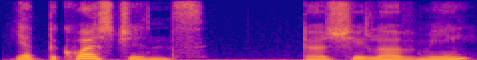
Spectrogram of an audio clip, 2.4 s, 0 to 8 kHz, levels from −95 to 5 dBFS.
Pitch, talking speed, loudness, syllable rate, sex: 165 Hz, 150 wpm, -20 LUFS, 4.3 syllables/s, female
